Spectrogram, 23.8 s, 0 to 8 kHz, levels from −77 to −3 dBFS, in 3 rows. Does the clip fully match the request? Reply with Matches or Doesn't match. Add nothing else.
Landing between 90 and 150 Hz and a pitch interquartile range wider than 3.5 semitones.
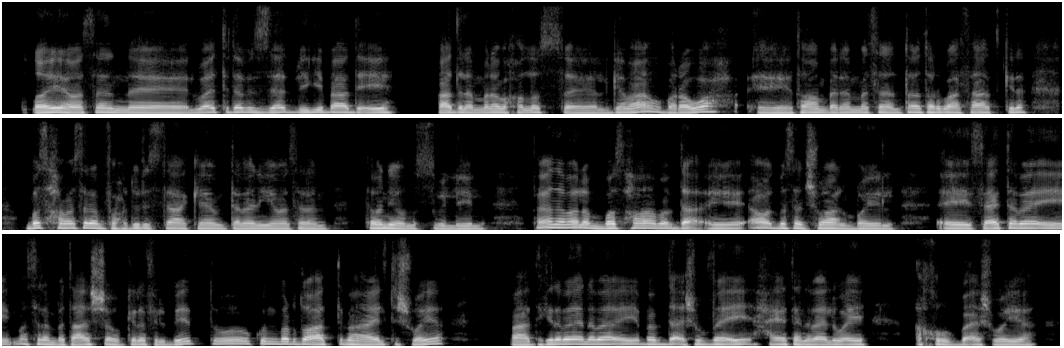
Doesn't match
